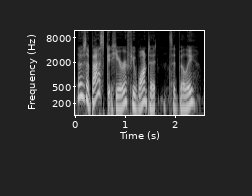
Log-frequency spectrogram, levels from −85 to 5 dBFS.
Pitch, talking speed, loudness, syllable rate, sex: 195 Hz, 230 wpm, -20 LUFS, 6.6 syllables/s, female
